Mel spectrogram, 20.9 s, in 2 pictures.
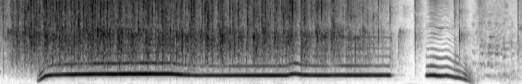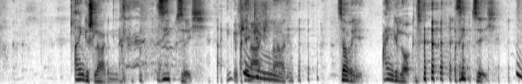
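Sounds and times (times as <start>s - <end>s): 
crowd applause: 0.0s - 8.4s
speech: 0.7s - 1.2s, 12.2s - 16.6s, 17.2s - 20.8s
laughter: 9.0s - 11.5s, 12.8s - 17.7s, 18.7s - 20.8s.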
